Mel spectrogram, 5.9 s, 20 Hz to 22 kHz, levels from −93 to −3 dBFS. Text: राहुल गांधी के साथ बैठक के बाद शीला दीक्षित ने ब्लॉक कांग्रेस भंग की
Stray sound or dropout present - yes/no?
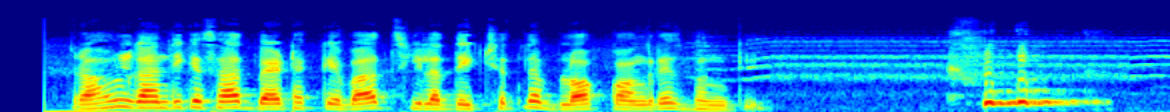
yes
